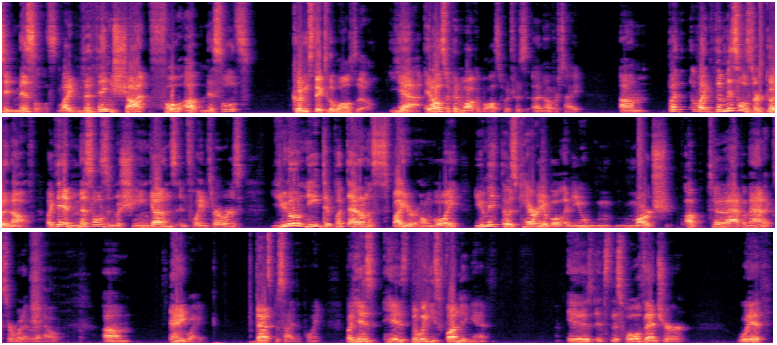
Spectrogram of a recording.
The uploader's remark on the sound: We honor this very bad movie with very bad audio quality.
